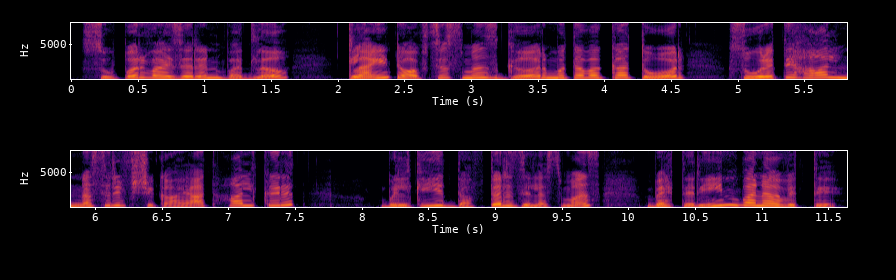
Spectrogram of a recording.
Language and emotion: Kashmiri, surprised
